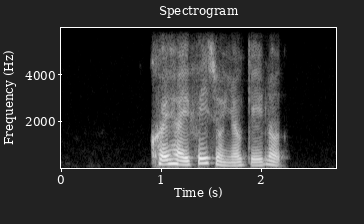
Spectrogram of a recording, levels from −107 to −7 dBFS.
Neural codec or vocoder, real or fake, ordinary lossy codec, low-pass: none; real; Opus, 16 kbps; 5.4 kHz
